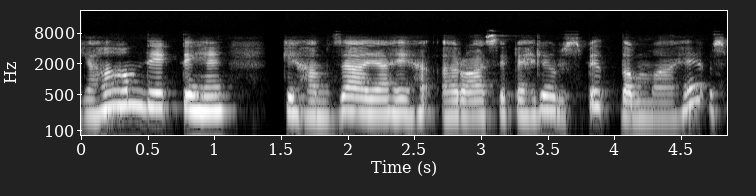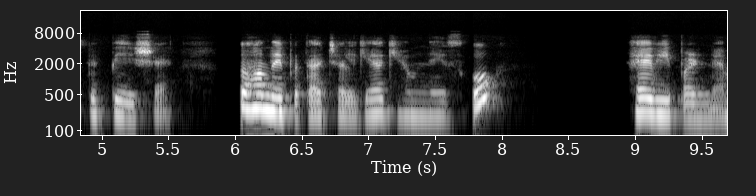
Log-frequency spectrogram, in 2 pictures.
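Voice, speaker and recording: A woman's voice: mid-range voice, gravelly, highs cut off. A woman teaching recitation rules in a patient lesson, explaining each rule and stretching out the syllables she demonstrates.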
